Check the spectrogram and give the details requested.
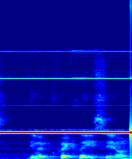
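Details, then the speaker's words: A Dräger Evita XL ventilator sounds a steady high-pitched alarm tone over speech during the audible alarm sound check of its pre-use device check. The check is run with a test lung. "it says auto bull alarm sound check confirm with yes even"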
